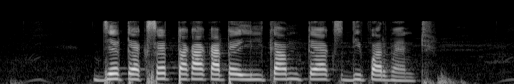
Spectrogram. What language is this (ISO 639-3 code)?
ben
